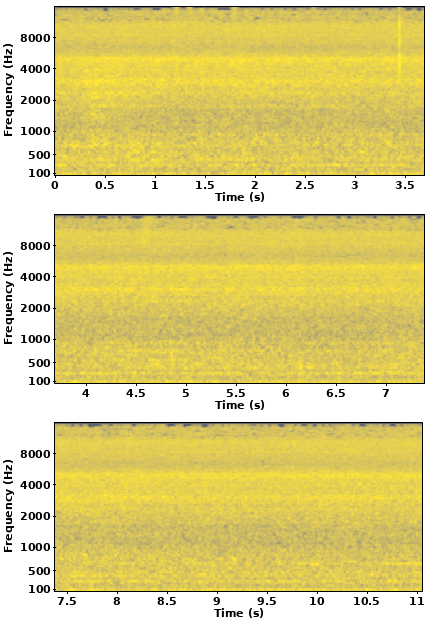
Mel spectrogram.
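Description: Hankyu Takarazuka Line commuter train running at speed, heard from inside the car by the doors: a steady, deep noise of wheels on rails and car body.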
